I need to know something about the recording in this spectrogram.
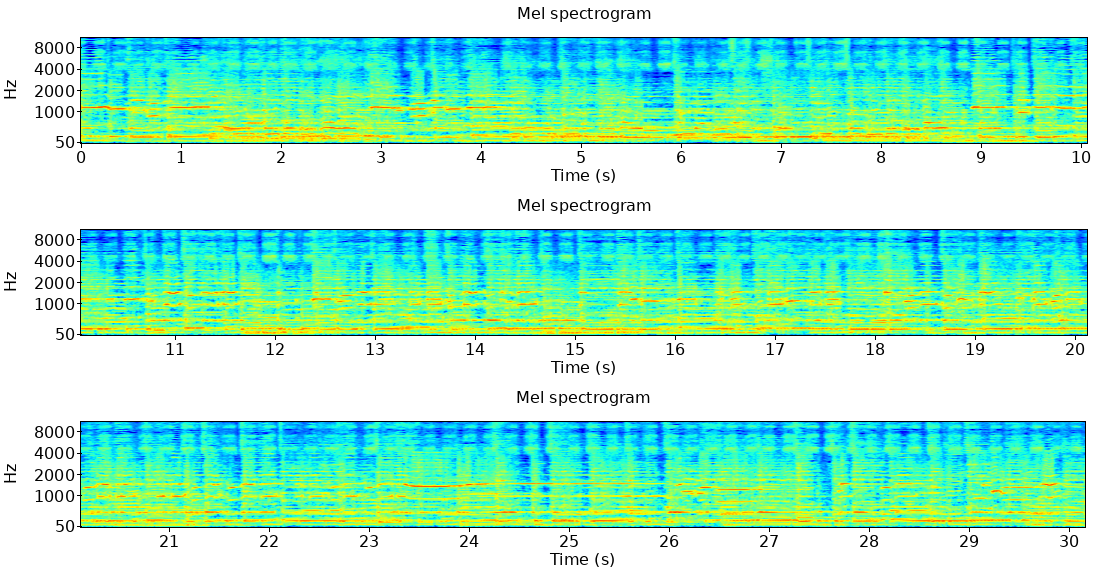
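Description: Harmonica playing an instrumental solo over a strummed acoustic guitar, with one long held high note a little past the middle.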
